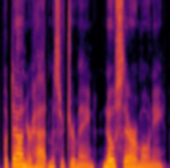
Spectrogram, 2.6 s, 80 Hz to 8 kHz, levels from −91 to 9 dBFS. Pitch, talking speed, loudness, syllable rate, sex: 195 Hz, 190 wpm, -18 LUFS, 5.6 syllables/s, female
